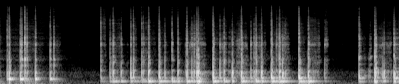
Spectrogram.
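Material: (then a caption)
Cardboard. Long nails tap the top of a hollow, pale green cardboard gift box in three quick bursts separated by short silences. The sharp, dry clicks carry a boxy resonance low in pitch and die away fast.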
